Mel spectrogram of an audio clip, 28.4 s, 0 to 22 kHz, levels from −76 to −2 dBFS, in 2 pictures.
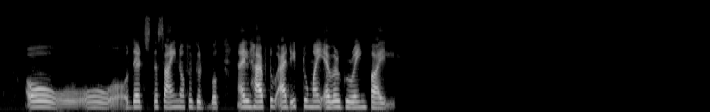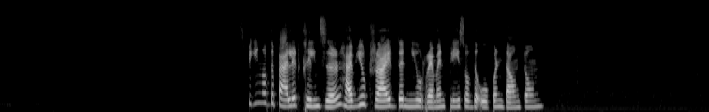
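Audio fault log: throughout, Bluetooth LC3 compression: the speech carries a breathy, grainy edge in its upper range, where much of the spectrum has been discarded and refilled with noise; that likely comes from the LE Audio transform codec at a rate near 48 kbps with 10 ms frames, applied across the whole clip.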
